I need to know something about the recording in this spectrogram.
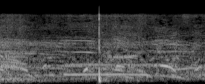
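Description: A football is kicked hard.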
